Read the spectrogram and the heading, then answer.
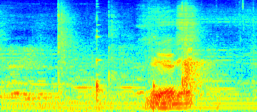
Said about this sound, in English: Could you pour the water any closer to the microphone? More closer? No, no, yes, I'm being sarcastic.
